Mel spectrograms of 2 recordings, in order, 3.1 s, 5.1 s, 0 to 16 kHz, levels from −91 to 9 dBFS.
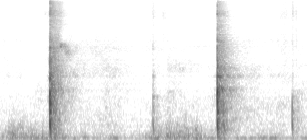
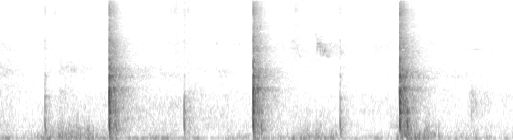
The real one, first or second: second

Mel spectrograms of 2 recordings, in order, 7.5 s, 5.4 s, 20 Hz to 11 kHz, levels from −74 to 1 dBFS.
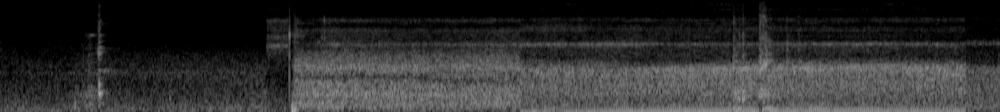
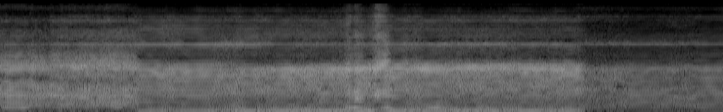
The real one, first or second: first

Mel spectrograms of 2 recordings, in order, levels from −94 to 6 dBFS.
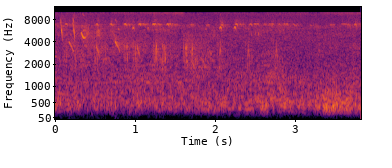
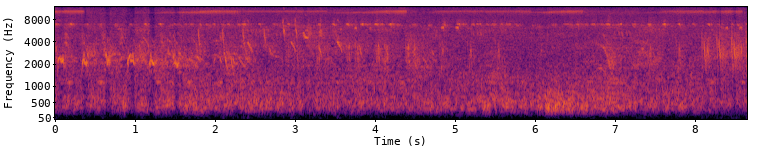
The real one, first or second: first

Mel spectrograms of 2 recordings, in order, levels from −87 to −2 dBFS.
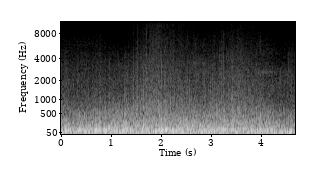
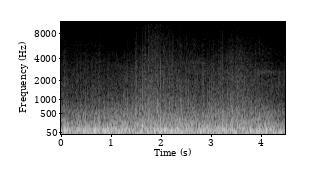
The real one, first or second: first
